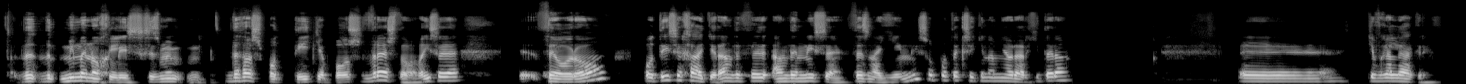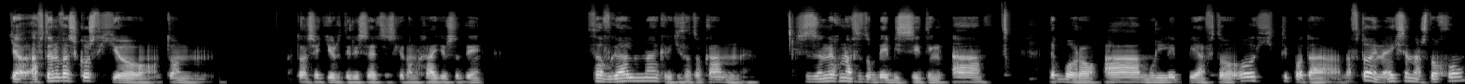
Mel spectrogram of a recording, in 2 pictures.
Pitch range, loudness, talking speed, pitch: 105-160 Hz, -18 LUFS, 165 wpm, 140 Hz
